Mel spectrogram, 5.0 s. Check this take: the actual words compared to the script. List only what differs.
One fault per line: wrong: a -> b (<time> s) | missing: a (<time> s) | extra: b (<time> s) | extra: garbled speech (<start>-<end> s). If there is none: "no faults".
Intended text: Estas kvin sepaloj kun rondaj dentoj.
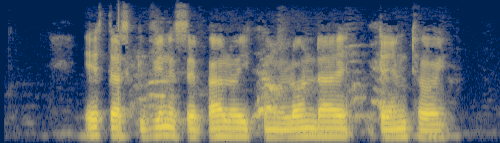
no faults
